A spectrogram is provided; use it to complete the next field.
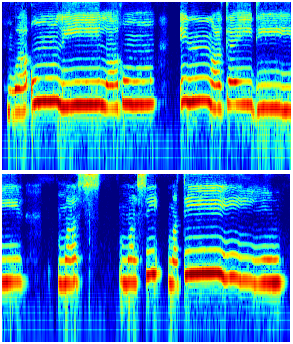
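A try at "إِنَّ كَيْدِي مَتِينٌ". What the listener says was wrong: Matin, but little longer this inna because 2 seconds. Inna, say Inna kaydi matin.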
